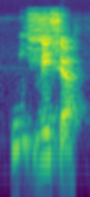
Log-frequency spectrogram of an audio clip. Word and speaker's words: Mesia: And Mesia is pronounced Misha.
